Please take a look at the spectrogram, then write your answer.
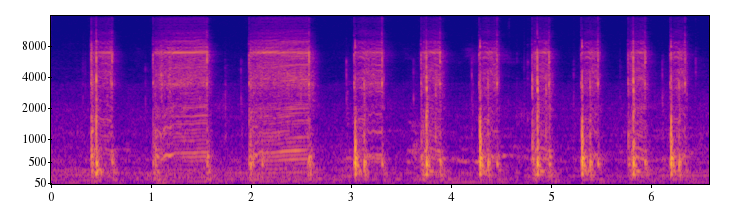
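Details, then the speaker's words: Fiat power window regulator motor, door panel removed: whirring runs with sharp cracking clicks when lowering; gear shifts because its rubber damper is missing, fix is replacing the rubber. "fez o barulhinho na hora de baixar ó dá tipo de um crack né no caso né tipo da engrenagem que ela acaba se mexendo porque tá sem as escolas dela né olha aí ó"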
